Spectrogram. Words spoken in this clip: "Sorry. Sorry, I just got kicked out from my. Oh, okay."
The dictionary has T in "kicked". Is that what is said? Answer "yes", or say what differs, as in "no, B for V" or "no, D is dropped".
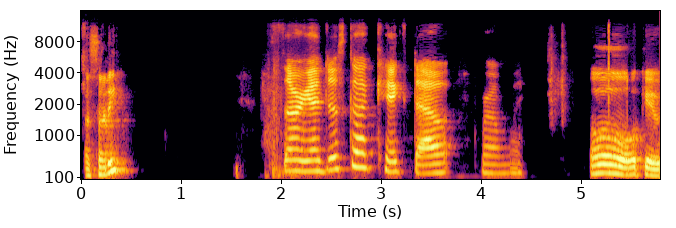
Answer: yes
